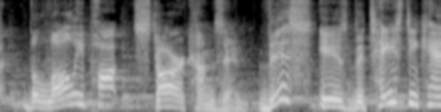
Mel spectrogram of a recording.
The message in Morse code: none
